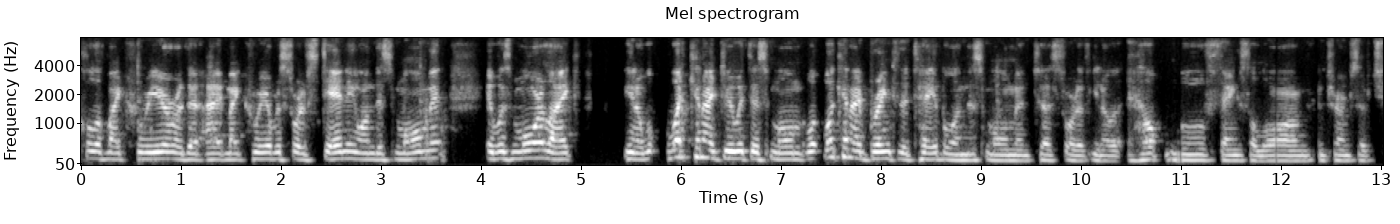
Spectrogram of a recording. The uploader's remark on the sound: Recorded 10.24.2022 in NC & MD on Zoom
